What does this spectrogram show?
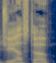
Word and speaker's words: Giesta: I know they've got, you know, they got Maria Giesta, rhymes with siesta, right?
